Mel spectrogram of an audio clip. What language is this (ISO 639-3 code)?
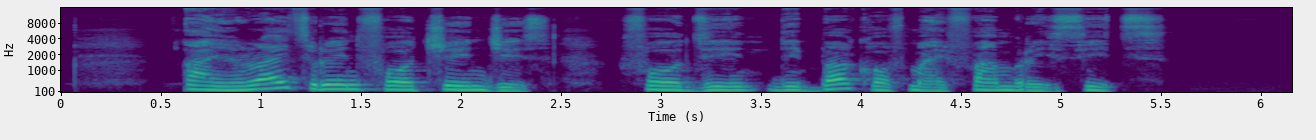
pcm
